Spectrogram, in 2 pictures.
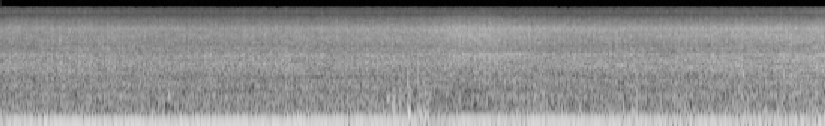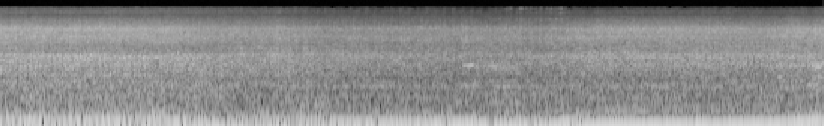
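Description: Side-by-side utility vehicle's engine running steadily while driving across rough, wet ground, with an even rushing noise over its hum; the engine note dips slightly late on.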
